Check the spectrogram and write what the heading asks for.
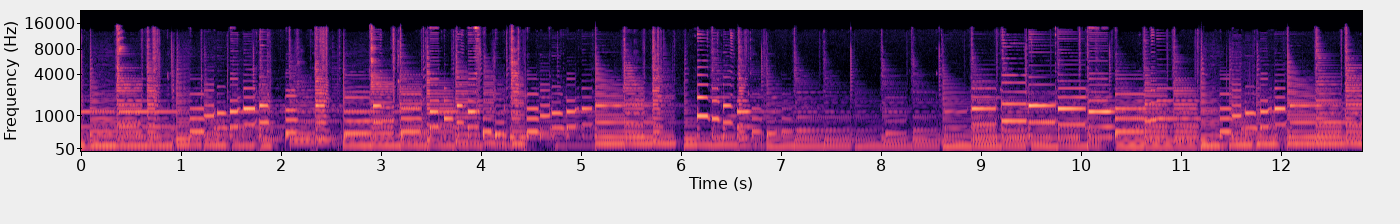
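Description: Cavaquinho playing a fast choro melody in quick picked runs that climb and fall, over a seven-string acoustic guitar's bass line and chords.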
